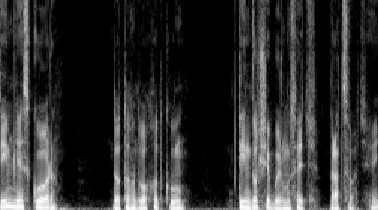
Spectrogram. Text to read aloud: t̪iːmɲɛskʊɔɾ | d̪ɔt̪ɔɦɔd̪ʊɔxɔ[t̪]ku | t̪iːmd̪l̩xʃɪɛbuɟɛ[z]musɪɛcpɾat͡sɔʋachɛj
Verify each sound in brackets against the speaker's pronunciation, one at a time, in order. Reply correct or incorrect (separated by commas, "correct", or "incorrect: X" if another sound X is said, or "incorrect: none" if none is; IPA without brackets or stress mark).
correct, incorrect: ʒ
